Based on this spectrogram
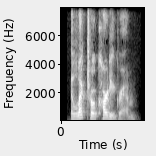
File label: "electrocardiogram", uk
